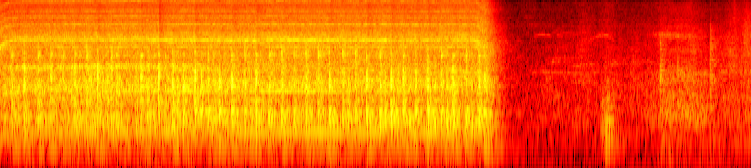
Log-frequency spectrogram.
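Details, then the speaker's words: Suzuki Swift GTI gearbox, just reassembled and spun by hand without oil, gives a rapid, bright rattling whirr that stops abruptly around five seconds; strange noise from below, cause unknown, owner unsure if normal. "terminamos de armar la caja y ahora la estamos haciendo girar obviamente sin aceite y hace un [Música] [Aplausos] ruido el ruido por acá abajo no sé si es"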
